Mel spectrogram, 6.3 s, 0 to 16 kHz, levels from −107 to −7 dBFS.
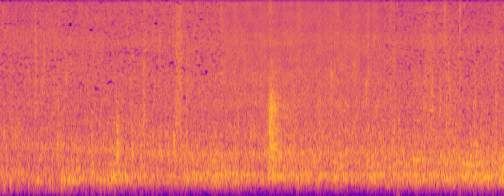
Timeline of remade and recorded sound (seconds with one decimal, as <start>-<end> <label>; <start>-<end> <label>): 0.0-2.8 recorded; 2.8-4.8 remade; 4.8-6.3 recorded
